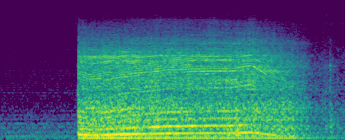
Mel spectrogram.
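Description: Chainsaw running at high speed through a downed tree trunk. It starts suddenly about a second in, its pitch climbs slowly, then drops off near the end.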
